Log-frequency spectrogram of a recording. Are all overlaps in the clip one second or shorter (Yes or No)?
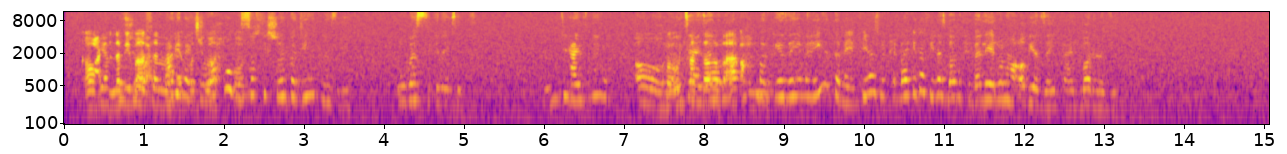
No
